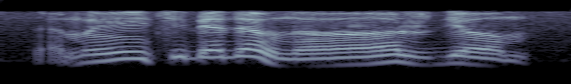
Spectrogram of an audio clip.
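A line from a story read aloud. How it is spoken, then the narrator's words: Hoarse meowing voice. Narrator (Russian): послышался хриплый мяукающий голос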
